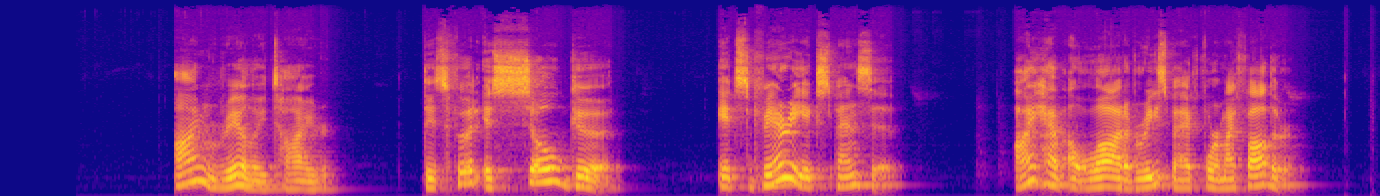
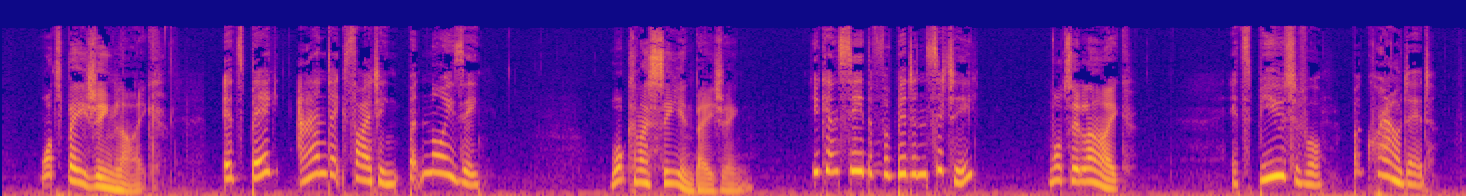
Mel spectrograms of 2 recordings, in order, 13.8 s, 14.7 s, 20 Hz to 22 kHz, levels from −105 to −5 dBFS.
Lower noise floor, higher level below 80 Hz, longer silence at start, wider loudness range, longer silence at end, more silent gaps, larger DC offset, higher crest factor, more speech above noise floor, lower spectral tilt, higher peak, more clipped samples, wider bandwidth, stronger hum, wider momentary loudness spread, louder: first, -83 dBFS vs -53 dBFS; second, -76 dBFS vs -46 dBFS; first, 1.75 s vs 0.4 s; first, 6 LU vs 3 LU; first, 0.85 s vs 0.05 s; neither; neither; about the same, 18 dB vs 18 dB; first, 66 dB vs 28 dB; second, -2.5 dB/octave vs -5 dB/octave; first, 0 dBFS vs -8 dBFS; neither; first, 16 kHz vs 13.5 kHz; neither; about the same, 14 LU vs 13 LU; first, -16 LUFS vs -25 LUFS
